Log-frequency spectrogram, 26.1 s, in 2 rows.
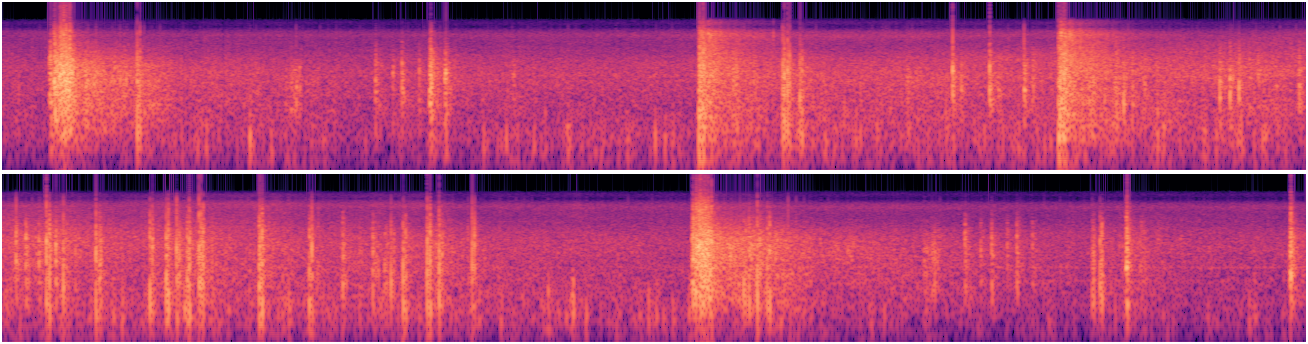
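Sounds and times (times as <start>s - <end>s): firework pops and crackles: 0.0s - 6.0s, 6.6s - 26.0s
firework shell bursts: 3.7s - 5.2s, 7.0s - 18.0s.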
